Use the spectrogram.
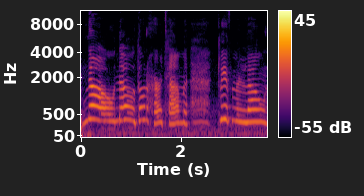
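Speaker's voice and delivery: high falsetto plea, imitating a frightened woman; Gilly pleading. Gilly begging the attackers to stop hurting Sam, high falsetto plea.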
